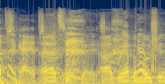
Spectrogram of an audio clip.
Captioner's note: laughs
